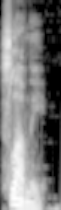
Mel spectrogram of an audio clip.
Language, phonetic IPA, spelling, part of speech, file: Russian, [ˈsɫavnɨj], славный, adjective, Ru-славный.ogg
- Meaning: 1. famous, renowned 2. glorious 3. nice 4. capital, dandy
